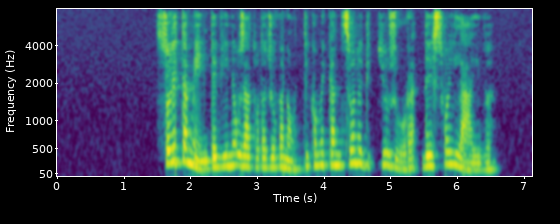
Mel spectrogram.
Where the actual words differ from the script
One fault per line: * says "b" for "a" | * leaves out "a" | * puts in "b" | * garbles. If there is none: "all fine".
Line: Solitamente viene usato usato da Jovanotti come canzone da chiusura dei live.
* leaves out "usato"
* says "di" for "da"
* puts in "suoi"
